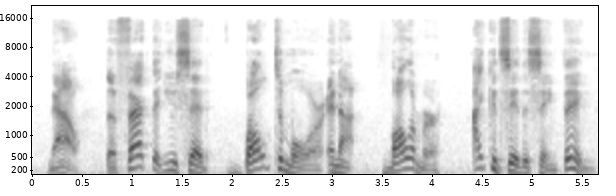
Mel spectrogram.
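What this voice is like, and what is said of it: Queens New York accent. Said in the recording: “your accent certainly isn't Baltimore ... I'm from Queens, and sorry, but I'm stuck with my accent.”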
